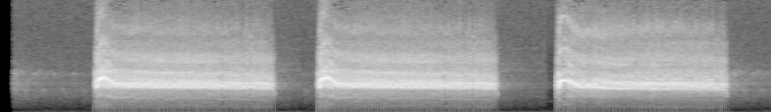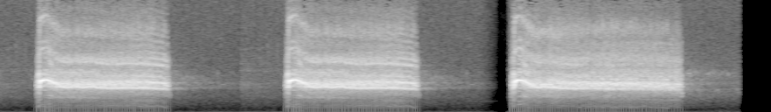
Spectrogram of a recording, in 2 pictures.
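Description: A bird of prey (presented as a falcon) screaming: six long, harsh cries about two and a half seconds apart, each opening with a quick upward flick in pitch and then held for well over a second.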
